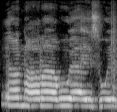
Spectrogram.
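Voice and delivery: slow, drawn-out cry of despair; dismayed cry. Real, not acted. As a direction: wail it like the pack just ruined you. Pack opening goes badly.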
